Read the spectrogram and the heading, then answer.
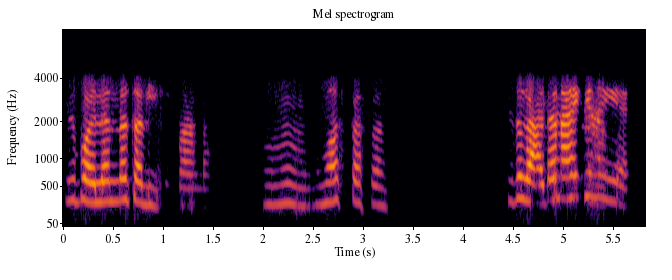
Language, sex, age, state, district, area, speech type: Marathi, female, 18-30, Maharashtra, Amravati, urban, conversation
